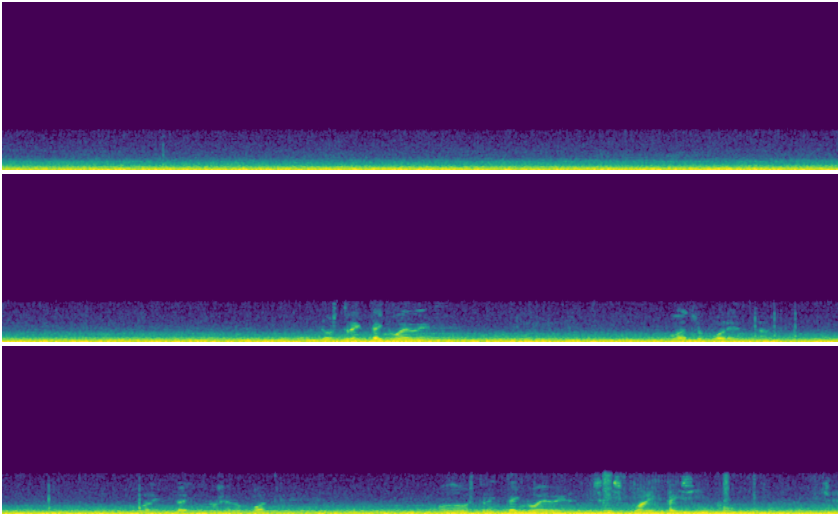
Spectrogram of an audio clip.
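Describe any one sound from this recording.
A car drives along a road with a steady low rumble from inside.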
